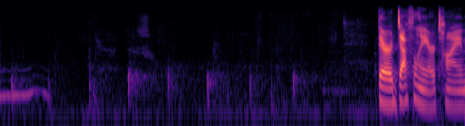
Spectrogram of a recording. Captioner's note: footsteps clacking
